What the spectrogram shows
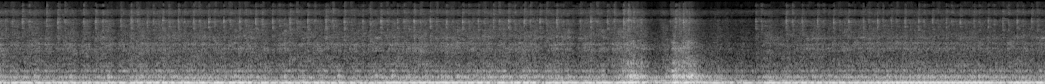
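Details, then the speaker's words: Chevy C10 V8 with newly fitted Spintech exhaust at idle: a light, quick tick over the rumble from an exhaust leak at a flange missing a bolt. "I'm missing a bolt. That's why you hear the little tick, tick, tick, tick, tick. Got an exhaust leak because I ain't got a bolt."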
